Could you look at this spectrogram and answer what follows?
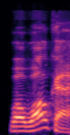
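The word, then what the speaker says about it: Wewoka: then maybe eventually over toward wilwoka as well well woka hey i'm pretty impressed you pronounced that correctly uh looks like there's a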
